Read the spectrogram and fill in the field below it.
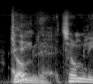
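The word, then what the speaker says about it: Cholmondeley: But pronounce chumli.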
